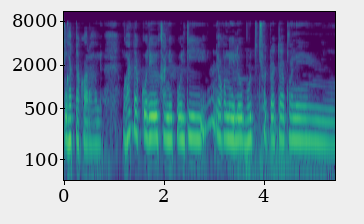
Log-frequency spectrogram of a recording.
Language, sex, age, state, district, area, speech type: Bengali, female, 30-45, West Bengal, Dakshin Dinajpur, urban, spontaneous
